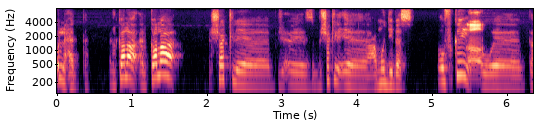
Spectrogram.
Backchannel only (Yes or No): Yes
